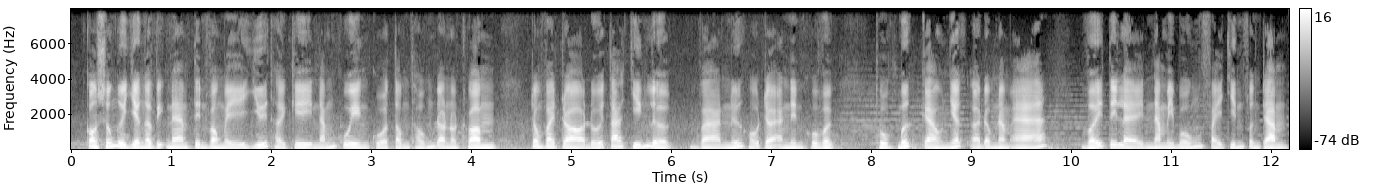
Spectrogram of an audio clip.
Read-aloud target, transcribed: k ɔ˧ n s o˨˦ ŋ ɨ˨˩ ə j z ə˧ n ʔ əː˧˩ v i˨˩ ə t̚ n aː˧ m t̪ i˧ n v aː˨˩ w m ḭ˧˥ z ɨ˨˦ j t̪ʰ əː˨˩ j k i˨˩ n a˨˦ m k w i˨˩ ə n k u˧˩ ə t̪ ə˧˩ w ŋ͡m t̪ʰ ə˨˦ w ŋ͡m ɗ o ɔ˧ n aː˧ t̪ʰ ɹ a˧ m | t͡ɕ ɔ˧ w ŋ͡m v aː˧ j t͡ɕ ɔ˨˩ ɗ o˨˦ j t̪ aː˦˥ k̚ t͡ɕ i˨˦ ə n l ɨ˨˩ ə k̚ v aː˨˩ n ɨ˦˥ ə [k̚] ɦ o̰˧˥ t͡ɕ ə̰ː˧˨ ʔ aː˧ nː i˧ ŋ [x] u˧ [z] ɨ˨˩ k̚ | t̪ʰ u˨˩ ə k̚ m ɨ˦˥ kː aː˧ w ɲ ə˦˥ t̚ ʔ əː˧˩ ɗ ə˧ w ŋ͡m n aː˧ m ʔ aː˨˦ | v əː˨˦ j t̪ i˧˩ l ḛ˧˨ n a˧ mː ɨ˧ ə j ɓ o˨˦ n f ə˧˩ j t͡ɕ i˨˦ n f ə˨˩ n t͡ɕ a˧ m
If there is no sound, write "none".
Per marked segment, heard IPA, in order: k̚, x, v

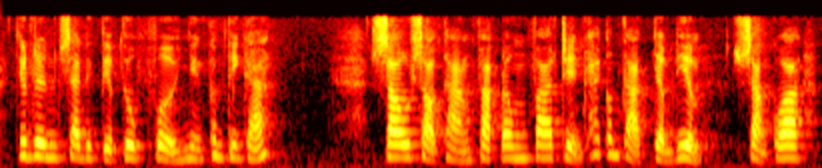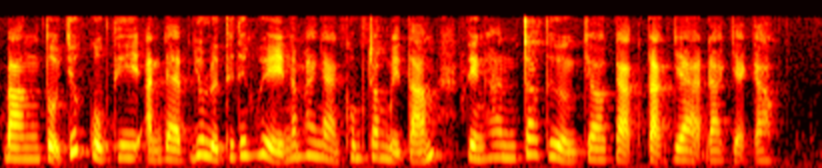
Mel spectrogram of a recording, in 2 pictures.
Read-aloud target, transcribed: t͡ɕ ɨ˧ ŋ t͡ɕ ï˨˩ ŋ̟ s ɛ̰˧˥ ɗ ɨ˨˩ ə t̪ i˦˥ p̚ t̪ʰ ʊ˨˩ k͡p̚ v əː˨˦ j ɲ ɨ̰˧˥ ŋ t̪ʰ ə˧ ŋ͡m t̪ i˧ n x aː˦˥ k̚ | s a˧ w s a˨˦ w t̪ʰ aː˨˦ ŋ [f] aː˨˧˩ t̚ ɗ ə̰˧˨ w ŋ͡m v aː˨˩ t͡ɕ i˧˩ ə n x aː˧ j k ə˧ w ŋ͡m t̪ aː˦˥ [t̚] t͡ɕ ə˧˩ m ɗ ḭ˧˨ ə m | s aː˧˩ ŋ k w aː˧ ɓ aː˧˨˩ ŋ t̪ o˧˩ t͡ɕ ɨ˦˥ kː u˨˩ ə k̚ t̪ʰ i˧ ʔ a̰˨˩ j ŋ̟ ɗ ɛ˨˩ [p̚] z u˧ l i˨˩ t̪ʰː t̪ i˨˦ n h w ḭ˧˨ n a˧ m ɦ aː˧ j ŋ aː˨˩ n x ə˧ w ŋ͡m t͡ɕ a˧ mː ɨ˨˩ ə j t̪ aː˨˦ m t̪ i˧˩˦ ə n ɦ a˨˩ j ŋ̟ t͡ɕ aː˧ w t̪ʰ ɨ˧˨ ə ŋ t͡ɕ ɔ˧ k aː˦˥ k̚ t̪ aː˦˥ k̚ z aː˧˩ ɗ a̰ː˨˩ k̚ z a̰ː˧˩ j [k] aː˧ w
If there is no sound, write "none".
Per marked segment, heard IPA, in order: f, k̚, p̚, k

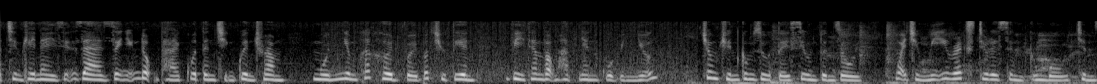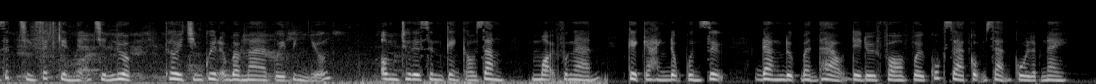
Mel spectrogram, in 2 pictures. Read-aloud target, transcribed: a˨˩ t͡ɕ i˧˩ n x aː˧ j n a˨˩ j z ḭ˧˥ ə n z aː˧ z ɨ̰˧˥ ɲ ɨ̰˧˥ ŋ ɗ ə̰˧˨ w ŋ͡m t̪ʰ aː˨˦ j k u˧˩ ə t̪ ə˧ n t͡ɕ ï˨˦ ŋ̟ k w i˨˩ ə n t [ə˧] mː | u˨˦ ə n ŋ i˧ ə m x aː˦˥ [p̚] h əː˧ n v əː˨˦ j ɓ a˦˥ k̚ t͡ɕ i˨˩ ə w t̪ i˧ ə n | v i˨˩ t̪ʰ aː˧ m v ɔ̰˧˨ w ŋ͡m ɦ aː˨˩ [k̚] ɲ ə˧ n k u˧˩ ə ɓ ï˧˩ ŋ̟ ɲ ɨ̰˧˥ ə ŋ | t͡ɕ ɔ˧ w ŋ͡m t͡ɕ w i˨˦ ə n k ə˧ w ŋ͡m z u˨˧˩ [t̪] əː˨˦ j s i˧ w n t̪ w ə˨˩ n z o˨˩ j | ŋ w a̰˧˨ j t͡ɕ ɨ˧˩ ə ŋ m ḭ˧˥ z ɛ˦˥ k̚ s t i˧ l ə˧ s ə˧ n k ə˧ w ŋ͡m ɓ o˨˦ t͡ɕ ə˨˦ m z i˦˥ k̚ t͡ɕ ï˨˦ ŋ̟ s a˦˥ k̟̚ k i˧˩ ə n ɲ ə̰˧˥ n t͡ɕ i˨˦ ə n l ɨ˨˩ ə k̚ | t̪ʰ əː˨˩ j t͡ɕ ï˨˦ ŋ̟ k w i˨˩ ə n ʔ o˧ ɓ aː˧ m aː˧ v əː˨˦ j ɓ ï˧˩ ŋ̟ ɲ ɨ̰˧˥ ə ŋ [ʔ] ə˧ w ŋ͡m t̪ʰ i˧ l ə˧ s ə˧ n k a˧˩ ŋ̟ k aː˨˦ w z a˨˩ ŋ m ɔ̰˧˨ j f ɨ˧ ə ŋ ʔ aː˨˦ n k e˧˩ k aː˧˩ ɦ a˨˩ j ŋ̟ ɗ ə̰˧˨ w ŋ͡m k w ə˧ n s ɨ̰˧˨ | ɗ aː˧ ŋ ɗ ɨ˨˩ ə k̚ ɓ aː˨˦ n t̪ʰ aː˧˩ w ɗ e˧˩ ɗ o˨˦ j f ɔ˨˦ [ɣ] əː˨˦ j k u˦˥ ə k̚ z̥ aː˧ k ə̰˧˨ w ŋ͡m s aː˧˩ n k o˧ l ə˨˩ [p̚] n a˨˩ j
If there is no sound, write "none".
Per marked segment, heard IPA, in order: a˧, k̚, t̚, t̪, ʔ, v, p̚

